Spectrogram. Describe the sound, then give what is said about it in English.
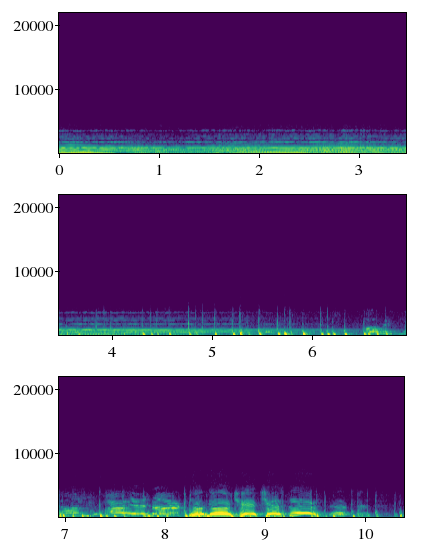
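The hooves of a good-looking horse ridden by Chester clip-clop in a steady rhythm, growing louder as it approaches, as sustained music fades out beneath them. “It's a good-looking horse Chester's riding, Matt.”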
